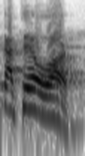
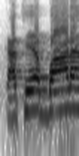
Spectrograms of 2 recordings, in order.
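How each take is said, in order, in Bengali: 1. শেষ অংশটি w ধ্বনি দিয়ে শুরু হয়। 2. শেষ অংশটি b ধ্বনি দিয়ে শুরু হয়। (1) "অ্যাকচুয়াল উচ্চারণ" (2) "আমরা বলি"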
